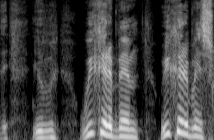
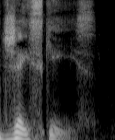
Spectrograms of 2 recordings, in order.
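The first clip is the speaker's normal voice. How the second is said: ordinary talk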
